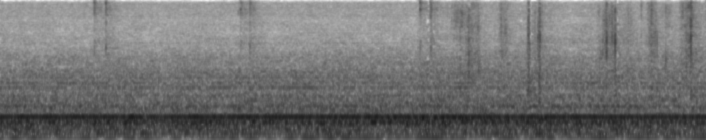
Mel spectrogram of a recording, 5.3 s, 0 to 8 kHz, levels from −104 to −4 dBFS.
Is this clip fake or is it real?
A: real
